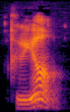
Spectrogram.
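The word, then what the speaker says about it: rien: we have no and Creon spelled i IE n young yeah and it works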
